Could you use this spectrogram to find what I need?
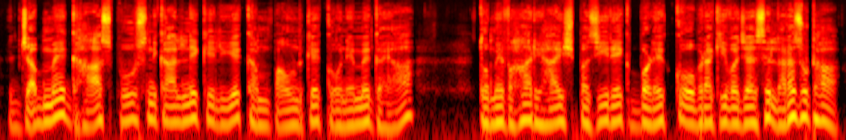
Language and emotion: Urdu, fearful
